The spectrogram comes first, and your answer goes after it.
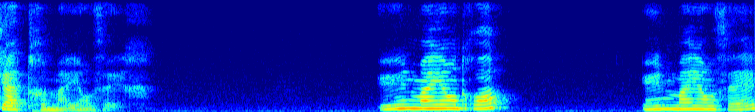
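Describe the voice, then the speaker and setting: A woman with a high pitch speaks at a very slow pace. Her pitch varies in an ordinary way. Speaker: knitting teacher. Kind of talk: tutorial. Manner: slow, dictation pace.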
